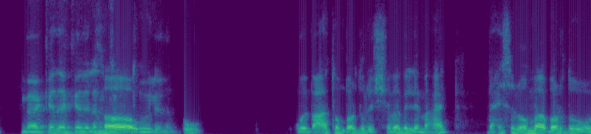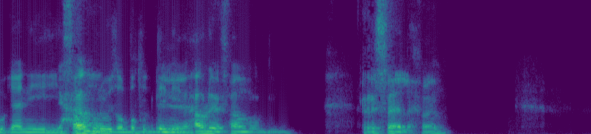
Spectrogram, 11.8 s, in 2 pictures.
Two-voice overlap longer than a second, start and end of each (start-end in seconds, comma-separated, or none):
6.5-7.9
